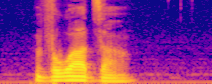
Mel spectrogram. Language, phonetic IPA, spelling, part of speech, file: Polish, [ˈvwad͡za], władza, noun, Pl-władza.ogg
